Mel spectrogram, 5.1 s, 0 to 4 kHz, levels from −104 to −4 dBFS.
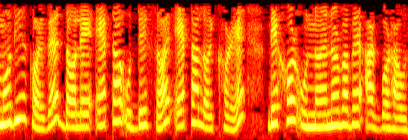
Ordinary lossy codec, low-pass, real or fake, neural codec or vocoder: none; 3.6 kHz; real; none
